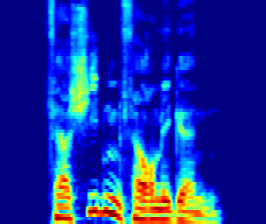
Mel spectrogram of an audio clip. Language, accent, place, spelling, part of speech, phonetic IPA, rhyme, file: German, Germany, Berlin, verschiedenförmigen, adjective, [fɛɐ̯ˈʃiːdn̩ˌfœʁmɪɡn̩], -iːdn̩fœʁmɪɡn̩, De-verschiedenförmigen.ogg
- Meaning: inflection of verschiedenförmig: 1. strong genitive masculine/neuter singular 2. weak/mixed genitive/dative all-gender singular 3. strong/weak/mixed accusative masculine singular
